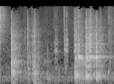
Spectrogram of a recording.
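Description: Plastic clicks and knocks as the green chute cover is fitted onto a hot-air popcorn popper, a few spread out and then a quick cluster in the last half-second.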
